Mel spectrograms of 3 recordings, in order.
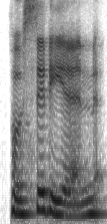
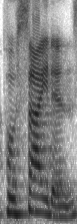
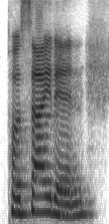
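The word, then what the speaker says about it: Poseidon: um mythology around Medusa Medusa was assaulted by pidan uh posidon sorry I always say his wrong name wrong Medusa was assaulted by posidon and um Athena found out about it and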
